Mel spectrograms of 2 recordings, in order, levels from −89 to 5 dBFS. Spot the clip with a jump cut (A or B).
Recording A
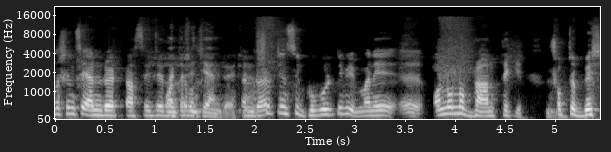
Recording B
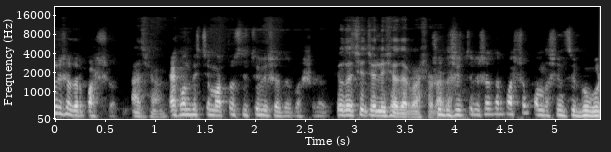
A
